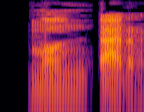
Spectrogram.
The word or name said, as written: montar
